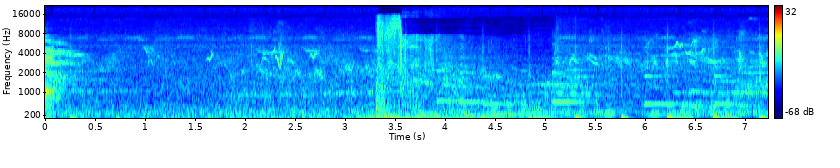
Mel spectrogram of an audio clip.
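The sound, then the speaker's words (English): A rocket launcher rocket jump in a video game gives one loud explosive blast cutting through steady background noise, followed by a rumbling tail and a few lighter thumps. “Grab a rocket launcher and rocket jump.”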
